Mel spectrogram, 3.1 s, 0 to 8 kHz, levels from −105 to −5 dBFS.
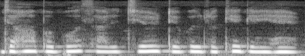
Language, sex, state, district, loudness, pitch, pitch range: Hindi, female, Arunachal Pradesh, Lower Dibang Valley, -12 LUFS, 255 Hz, 250-270 Hz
